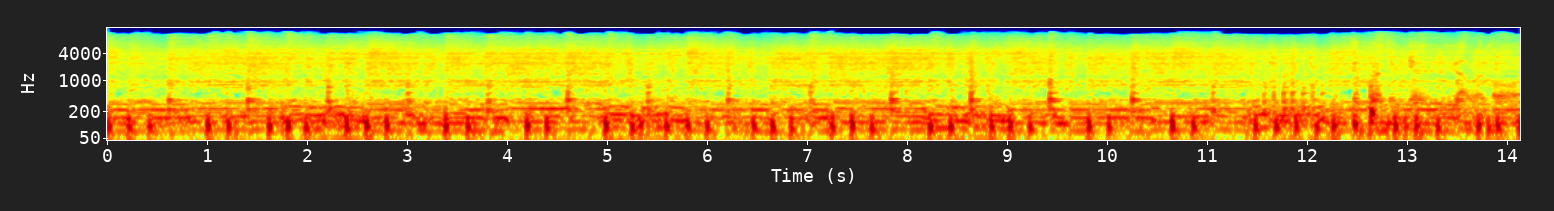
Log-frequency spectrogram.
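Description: Instrumental heavy metal passage with no vocals: electric guitars and bass playing over fast, dense drumming.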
